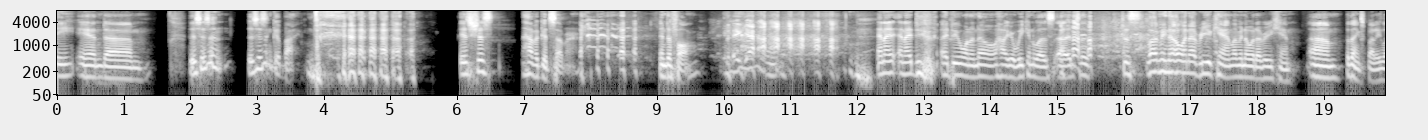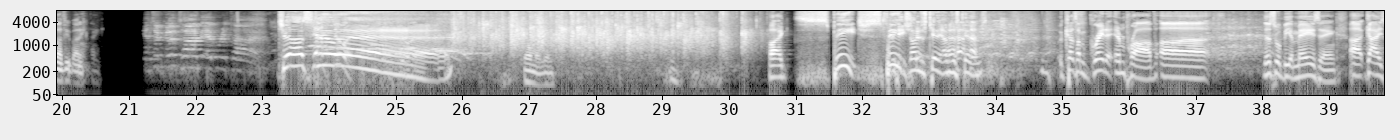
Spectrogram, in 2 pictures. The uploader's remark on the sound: LIVE from Bramble Fest. In front of a live audience at Bramble Fest 2022.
